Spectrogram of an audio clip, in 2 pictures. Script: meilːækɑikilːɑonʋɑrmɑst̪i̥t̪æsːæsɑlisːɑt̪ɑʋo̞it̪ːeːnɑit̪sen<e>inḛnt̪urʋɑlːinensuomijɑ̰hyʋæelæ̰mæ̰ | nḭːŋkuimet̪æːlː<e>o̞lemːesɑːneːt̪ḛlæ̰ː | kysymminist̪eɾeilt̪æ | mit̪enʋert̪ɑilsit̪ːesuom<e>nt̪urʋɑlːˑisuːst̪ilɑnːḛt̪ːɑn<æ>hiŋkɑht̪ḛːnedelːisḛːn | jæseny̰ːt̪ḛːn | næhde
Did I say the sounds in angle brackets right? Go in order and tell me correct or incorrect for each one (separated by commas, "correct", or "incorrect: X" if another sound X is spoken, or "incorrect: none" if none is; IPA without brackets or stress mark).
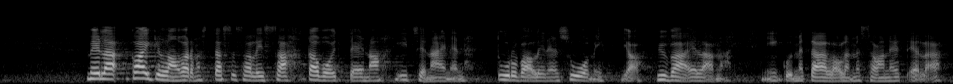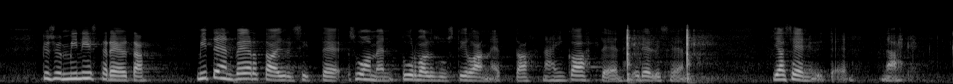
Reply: incorrect: æ, incorrect: æ, correct, correct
